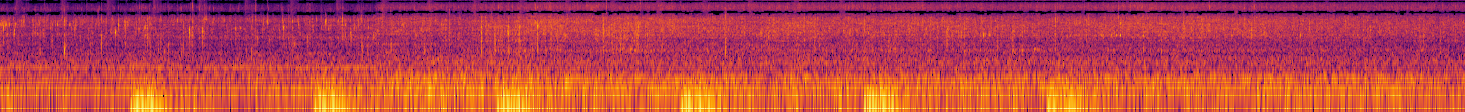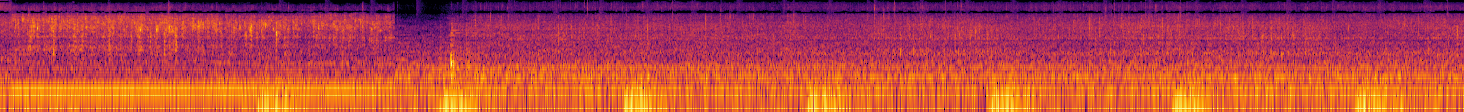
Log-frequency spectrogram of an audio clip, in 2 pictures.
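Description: Porterhouse steak sizzling in a hot pan, then sliced onions and mushrooms sizzling as they are sautéed and turned with tongs. A steady hiss of frying throughout, with a low hum joining about halfway and a single click shortly after.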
